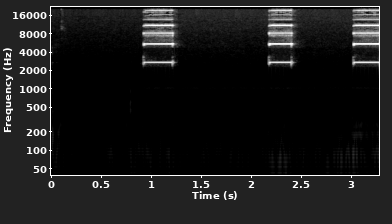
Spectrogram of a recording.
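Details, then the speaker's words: Milwaukee M12 C12DD (2410-20) drill, dead, LED works but motor won't run: three short high continuity beeps as meter probes MOSFET pins, all pins connected; shorted MOSFET on board, three MOSFETs replaced to fix. "So I guess there is something that is not good, as all those pins are connected. That's usually a good sign of failure."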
